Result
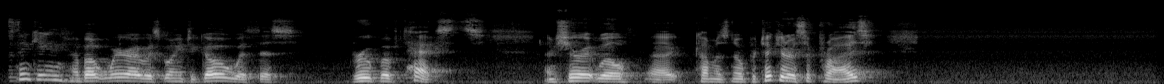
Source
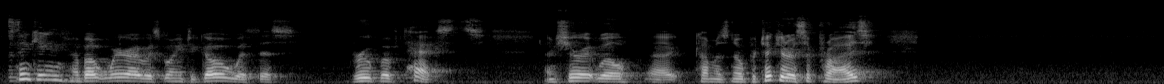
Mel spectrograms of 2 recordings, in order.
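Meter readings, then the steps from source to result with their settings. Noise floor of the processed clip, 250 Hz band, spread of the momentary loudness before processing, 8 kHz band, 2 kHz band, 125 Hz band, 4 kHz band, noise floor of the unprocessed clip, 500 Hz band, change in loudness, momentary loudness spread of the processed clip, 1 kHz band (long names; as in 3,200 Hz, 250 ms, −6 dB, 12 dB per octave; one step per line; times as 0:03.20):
−53 dBFS, +3.5 dB, 17 LU, can't be measured, +3.5 dB, +4.0 dB, +4.0 dB, −59 dBFS, +3.5 dB, +3.5 dB, 18 LU, +4.0 dB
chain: automatic gain control gain up to 9.5 dB
level −2.5 dB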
